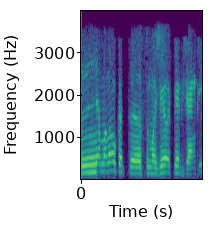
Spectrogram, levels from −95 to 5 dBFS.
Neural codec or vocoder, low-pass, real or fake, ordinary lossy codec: none; 3.6 kHz; real; MP3, 32 kbps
